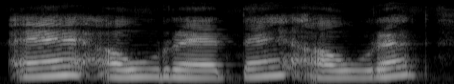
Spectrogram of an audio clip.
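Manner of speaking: slow, drawn-out spelling of ए औ रैत; teaching a child the sounds in औरत, slowly; sounding out letters. Shown as a demonstration. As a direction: sound out each part slowly. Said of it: "इसमें लगाएंगे औ की मात्रा".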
